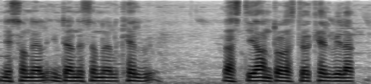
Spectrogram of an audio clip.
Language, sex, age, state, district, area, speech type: Assamese, male, 45-60, Assam, Udalguri, rural, spontaneous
